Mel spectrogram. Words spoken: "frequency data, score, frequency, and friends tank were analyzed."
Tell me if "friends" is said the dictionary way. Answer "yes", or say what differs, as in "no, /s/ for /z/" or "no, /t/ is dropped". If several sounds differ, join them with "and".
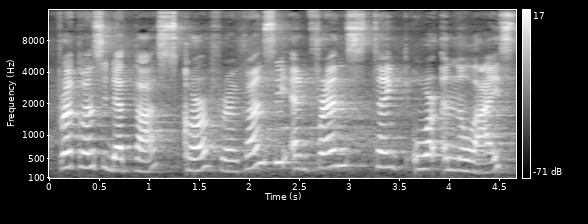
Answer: no, /s/ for /z/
